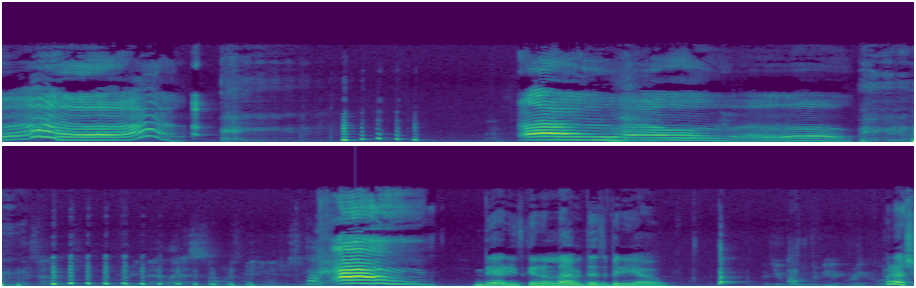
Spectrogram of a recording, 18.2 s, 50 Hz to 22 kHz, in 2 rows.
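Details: 9-week-old infant yelling and cooing, with brief abrupt catches breaking into the vocal sounds; infant hiccups.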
